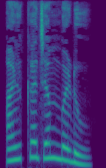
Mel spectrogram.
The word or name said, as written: ಅಳ್ಕಜಂಬಡು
